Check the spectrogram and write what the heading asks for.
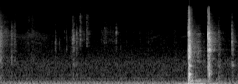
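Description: Faint crinkling of a cardboard blister wrapper being peeled off a diecast car, then a loud, sharp accidental knock near the end.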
